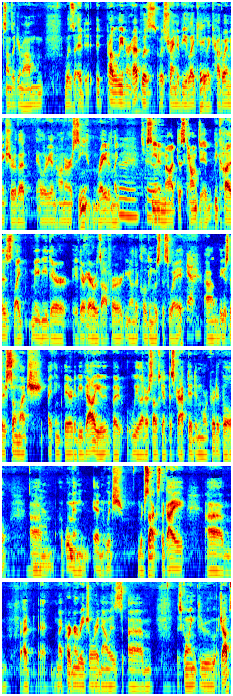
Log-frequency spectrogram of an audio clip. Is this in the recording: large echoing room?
no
